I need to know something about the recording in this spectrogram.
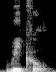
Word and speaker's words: vehicle: B it's climb okay how do we pronounce this word it isn't vehicle or vehicle no it's vehicle Rico so we don't pronounce age wicka-wicka-wicka-wicka look it isn't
